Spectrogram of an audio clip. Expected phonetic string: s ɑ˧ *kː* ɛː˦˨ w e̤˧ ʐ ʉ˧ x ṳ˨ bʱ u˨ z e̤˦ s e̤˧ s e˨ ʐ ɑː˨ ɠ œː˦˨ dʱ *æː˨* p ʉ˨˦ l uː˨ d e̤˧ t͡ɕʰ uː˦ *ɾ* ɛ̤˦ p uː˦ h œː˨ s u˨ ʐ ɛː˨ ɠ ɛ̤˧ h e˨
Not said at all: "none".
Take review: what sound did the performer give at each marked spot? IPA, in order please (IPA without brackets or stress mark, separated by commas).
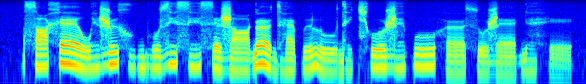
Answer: x, æ˨, ʐ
